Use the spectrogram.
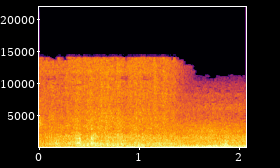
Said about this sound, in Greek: Σφοδρή καταιγίδα καταστρέφει τα πάντα στο πέρασμά τη στη Μαγιόρκα τη Ισπανία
